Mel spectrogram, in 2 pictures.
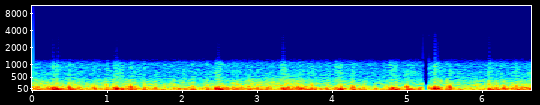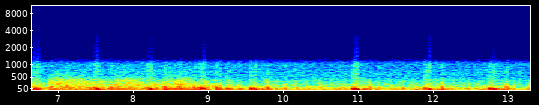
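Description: Regular stethoscope heartbeat at about 80 a minute over the aortic area after exertion, with heavy rumbling noise.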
